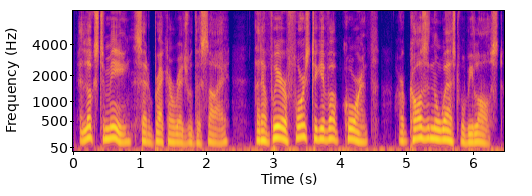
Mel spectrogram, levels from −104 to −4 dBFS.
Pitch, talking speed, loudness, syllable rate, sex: 145 Hz, 240 wpm, -18 LUFS, 6.0 syllables/s, male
